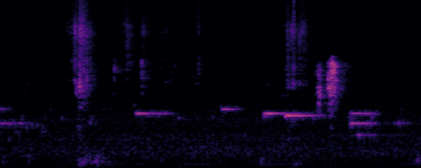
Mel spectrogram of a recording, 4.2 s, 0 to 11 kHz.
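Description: Faint rustles and soft clicks of Bible pages being turned, five or so short bursts spread across the pause, as the passage in Matthew chapter 21 is looked up.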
